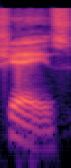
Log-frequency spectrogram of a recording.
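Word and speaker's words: sidhe: You mentioned Shay, which I, S-I-D-H-E, I think they're pronounced Shays in Gaelic, which are, you called them fairy mounds.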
